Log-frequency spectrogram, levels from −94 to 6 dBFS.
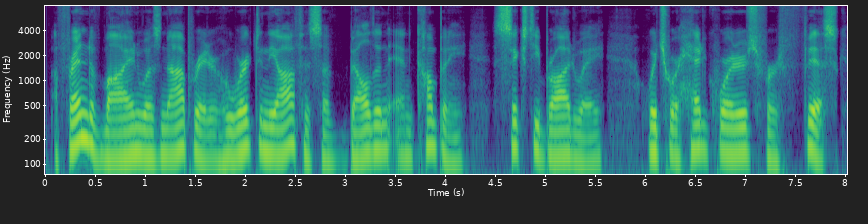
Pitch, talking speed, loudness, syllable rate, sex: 130 Hz, 170 wpm, -17 LUFS, 5.1 syllables/s, male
